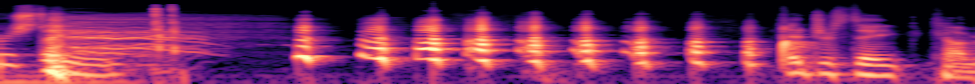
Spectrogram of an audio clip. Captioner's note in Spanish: se ríe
